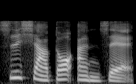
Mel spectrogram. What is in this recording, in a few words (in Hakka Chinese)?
"字寫到恁媸", 客語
